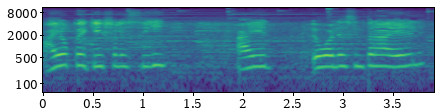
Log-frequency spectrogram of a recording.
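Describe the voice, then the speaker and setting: A woman's voice: high-pitched, level tone, normal speed, darkish tone, lo-fi sound. A woman casually telling a personal story, full of slang and repeating words for emphasis. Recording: music playing underneath.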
